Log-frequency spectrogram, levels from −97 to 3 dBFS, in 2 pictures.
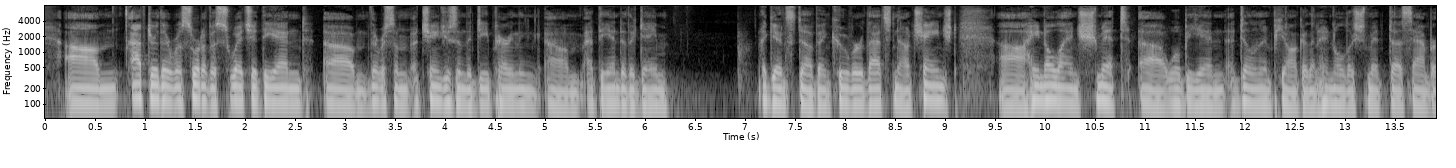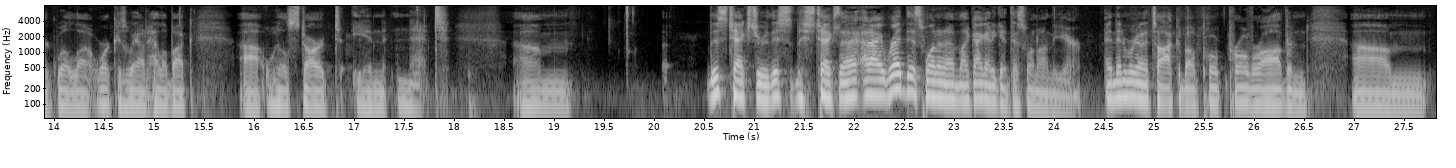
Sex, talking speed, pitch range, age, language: male, 210 wpm, 95-130 Hz, 30-49, English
